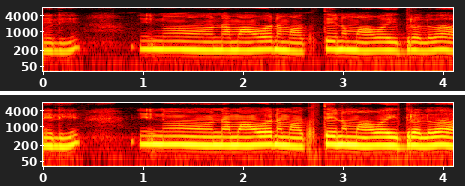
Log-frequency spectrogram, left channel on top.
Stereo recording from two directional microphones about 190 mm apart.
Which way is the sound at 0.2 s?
20° right (ahead or behind).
